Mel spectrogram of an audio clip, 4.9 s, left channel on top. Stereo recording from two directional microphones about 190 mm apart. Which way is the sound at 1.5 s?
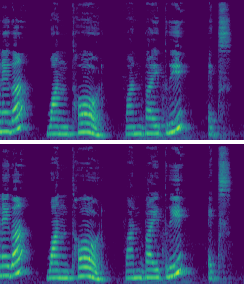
30° right (ahead or behind).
